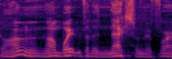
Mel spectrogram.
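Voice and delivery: lightly voiced daydreaming artist; mock dreamy artist. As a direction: imitate a scattered creative, trailing off. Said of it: "You're, you're like".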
